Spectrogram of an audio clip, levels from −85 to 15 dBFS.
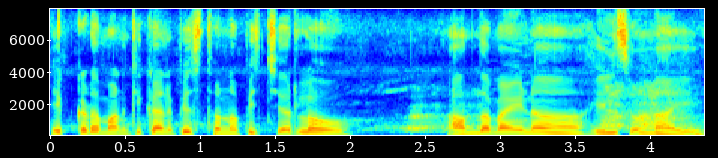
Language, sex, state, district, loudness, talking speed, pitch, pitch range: Telugu, male, Andhra Pradesh, Srikakulam, -15 LUFS, 110 wpm, 150 Hz, 140-160 Hz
